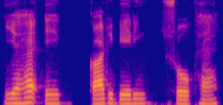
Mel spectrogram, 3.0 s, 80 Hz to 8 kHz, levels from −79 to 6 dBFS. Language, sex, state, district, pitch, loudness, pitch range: Hindi, male, Uttar Pradesh, Saharanpur, 130 Hz, -20 LUFS, 120-135 Hz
